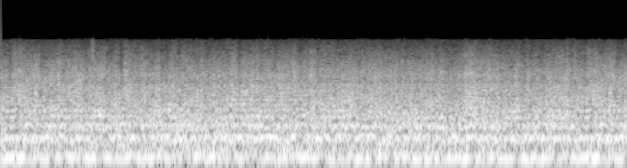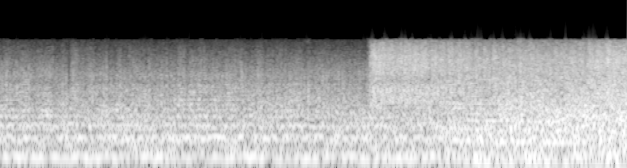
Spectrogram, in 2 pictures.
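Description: Steady drone of a bomber's piston engines in flight, one low even hum. About ten seconds in, a louder, harsher rushing noise joins it.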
